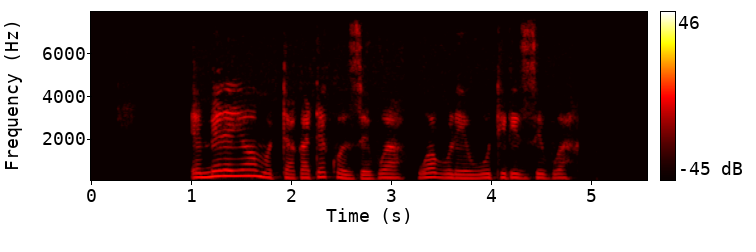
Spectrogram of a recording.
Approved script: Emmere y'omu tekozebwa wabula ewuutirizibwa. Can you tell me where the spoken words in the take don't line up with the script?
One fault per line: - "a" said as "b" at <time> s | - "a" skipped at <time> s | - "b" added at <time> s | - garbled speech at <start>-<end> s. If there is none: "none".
- "ttaka" added at 1.9 s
